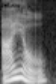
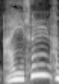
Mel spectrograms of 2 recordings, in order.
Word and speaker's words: aisle: 특히 이 walk down the aisle, aisle이라는 발음으로 들렸는데 철자는 a-i-s-l-e이라는 철자입니다. 통로를 뜻하는 어, 단어가 되는 거죠. a i s l 이라고 해야지 아이슬 하면 안 되고요. 아이슬레도 아닙니다. aisle, a i s l i s l 이렇게 연습을 해보시고요.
